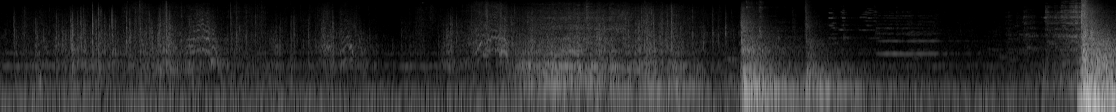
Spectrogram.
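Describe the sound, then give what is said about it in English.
A zipper runs along a body bag being closed in a morgue, a long scratchy rasp, followed by heavier dull thuds as the corpse drawer is pushed shut. “She closes the body bag and pushes the corpse back into the drawer.”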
